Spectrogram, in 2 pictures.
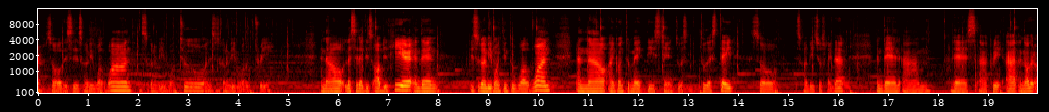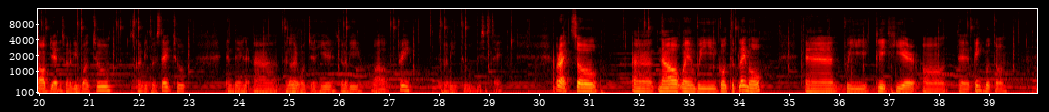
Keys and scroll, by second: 0.0-5.1 typing, 1.1 Return.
